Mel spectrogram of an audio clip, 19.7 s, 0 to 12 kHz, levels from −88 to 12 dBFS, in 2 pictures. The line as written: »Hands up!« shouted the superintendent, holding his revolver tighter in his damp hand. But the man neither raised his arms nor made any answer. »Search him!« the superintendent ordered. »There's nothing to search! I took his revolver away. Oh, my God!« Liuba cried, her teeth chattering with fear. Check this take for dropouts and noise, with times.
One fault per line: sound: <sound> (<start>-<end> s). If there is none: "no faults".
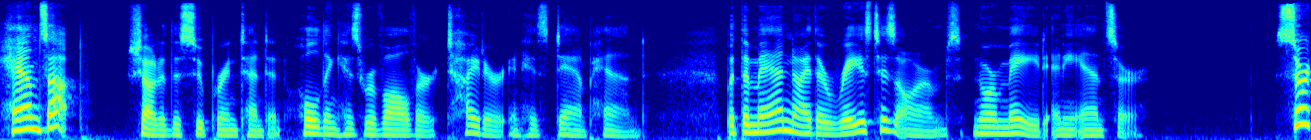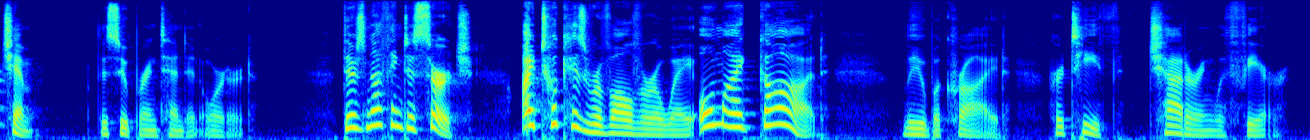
no faults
